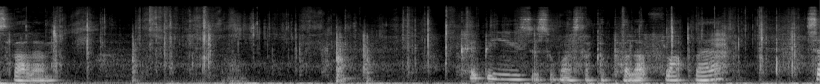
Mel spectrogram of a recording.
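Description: Paper rustles and scrapes as it is handled.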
